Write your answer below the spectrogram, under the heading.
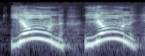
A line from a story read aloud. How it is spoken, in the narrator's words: cried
